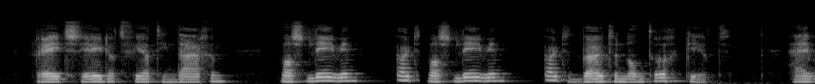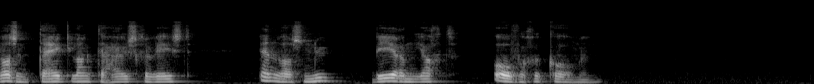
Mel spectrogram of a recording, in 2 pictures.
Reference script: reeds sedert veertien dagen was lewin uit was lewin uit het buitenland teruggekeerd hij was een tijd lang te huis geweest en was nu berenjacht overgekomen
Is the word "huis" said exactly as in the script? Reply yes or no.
yes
